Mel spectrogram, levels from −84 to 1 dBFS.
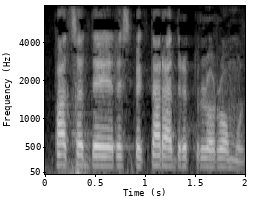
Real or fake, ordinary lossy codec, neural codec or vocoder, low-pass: real; none; none; none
